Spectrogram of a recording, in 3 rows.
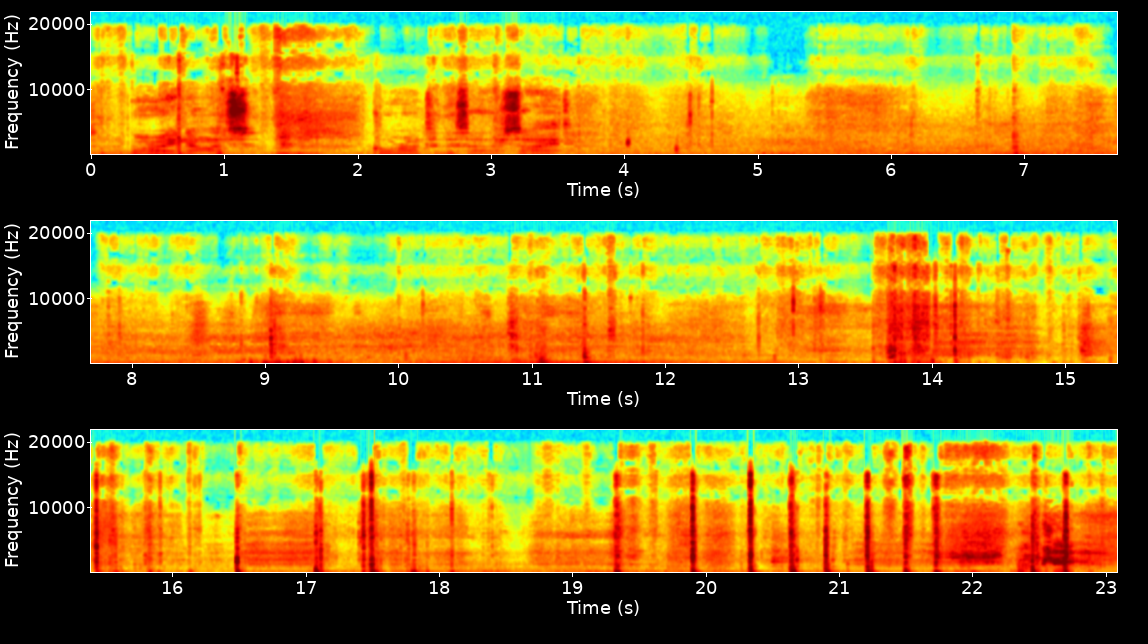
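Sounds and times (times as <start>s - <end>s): low rumble: 0.0s - 23.0s
sharp clicks and knocks: 10.7s - 23.0s.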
